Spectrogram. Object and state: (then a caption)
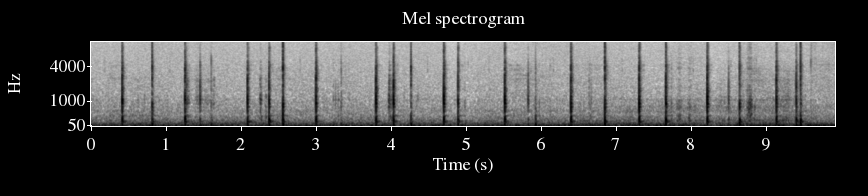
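Plastic camcorder casing. Fingertips rub and scratch the casing of a small black handheld plastic camcorder, producing a steady series of short, sharp, dry clicks and taps. The clicks have a bright edge and no ring, heard over a soft low rumble.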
